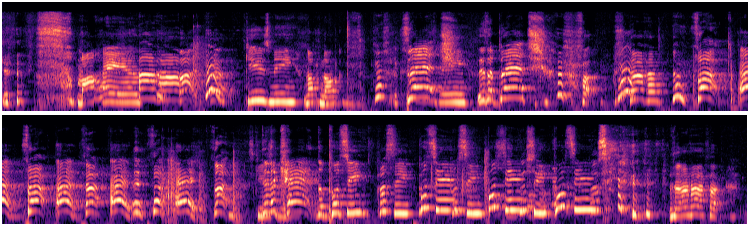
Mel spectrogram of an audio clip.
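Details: Real Tourette syndrome with repeated 'excuse me' and 'knock knock' vocal tics and coprolalia; finding: Tourette syndrome vocal tics.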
